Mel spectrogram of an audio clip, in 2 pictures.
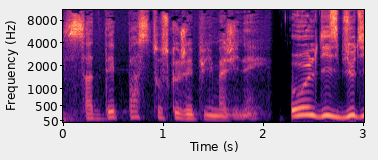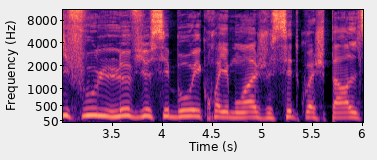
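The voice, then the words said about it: Put-on old-sounding accent. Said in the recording (French): “C'était quel accent ça j'ai l'accent vieux, mais beau”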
